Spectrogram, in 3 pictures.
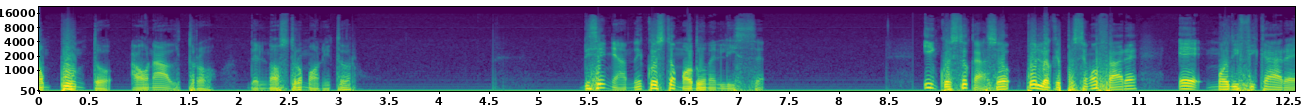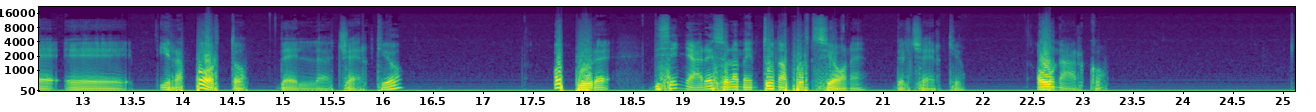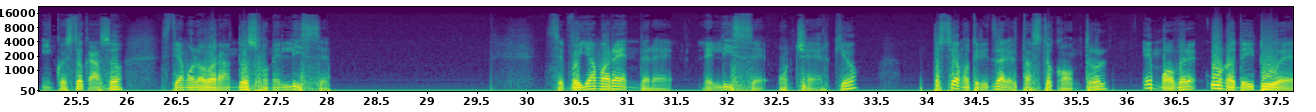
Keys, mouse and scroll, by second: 0.1-3.9 drag, 12.1-13.4 drag, 14.4-16.7 drag, 19.6-21.0 drag, 21.9-24.2 drag, 24.8 click, 29.4 click, 36.4-37.6 ctrl+drag.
